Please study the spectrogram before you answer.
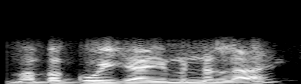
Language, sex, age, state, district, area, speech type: Bodo, male, 60+, Assam, Udalguri, urban, conversation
